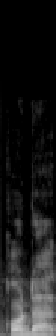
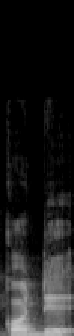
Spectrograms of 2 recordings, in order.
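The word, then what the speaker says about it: قد: ausat di bawah patah bukan Qada tapi qod De ya Ka Al setelah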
